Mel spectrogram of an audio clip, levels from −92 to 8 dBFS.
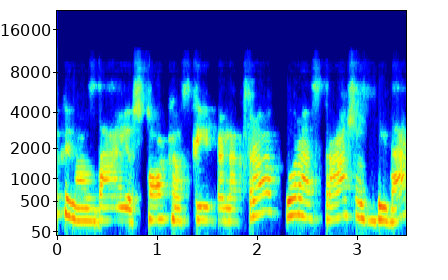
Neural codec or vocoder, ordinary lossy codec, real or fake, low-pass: vocoder, 22.05 kHz, 80 mel bands, WaveNeXt; Opus, 16 kbps; fake; 9.9 kHz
